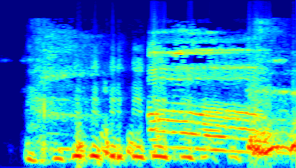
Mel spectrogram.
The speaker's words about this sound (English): Oh! Oh, you're making him cough.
